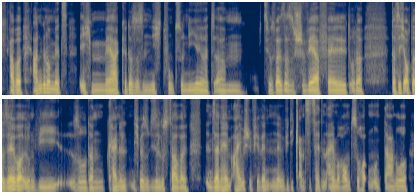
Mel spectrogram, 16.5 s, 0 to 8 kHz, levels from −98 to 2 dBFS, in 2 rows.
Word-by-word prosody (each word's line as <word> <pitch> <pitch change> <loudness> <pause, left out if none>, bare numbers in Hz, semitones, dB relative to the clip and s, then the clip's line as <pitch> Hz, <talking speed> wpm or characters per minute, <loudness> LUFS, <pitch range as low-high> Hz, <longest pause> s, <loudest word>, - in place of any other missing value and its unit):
Aber 90 +2 +5 0.2
angenommen 115 -2 +3
jetzt, 100 -1 0 0.2
ich 85 +2 -2
merke, 85 +3 +1
dass 95 -1 0
es 90 -1 -4
nicht 90 +2 -4
funktioniert, 90 -1 -1
ähm, 85 -1 -4 0.3
beziehungsweise 90 -2 +1
dass 80 - 0
es 85 - -3
schwer 85 +3 +5
fällt 85 -1 +2
oder 80 -1 +1 0.6
dass - - +1
ich - - +4
auch - - +5
da 90 - +5
selber 95 +6 +6
irgendwie 90 0 -3 0.3
so 85 0 -3
dann 85 0 -3
keine 90 -1 0
nicht - - -8
mehr 95 - +2
so 95 0 -5
diese 90 0 -6
Lust 95 +3 -2
habe, 85 -2 +2 0.3
in 90 - -4
seinen 90 0 +5
hem 100 +4 +2
heimischen 105 -1 -1
4 90 - -7
Wänden 100 0 -3
irgendwie 100 +1 -4
die - - -13
ganze - - -2
Zeit - - -3
in - - -7
einem 95 +2 -1
Raum 95 +5 -2
zu - - 0
hocken - - -5
und - - -6
da 95 - -1
nur 95 -1 -1
90 Hz, 180 wpm, -24 LUFS, 85-95 Hz, 0.6 s, selber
